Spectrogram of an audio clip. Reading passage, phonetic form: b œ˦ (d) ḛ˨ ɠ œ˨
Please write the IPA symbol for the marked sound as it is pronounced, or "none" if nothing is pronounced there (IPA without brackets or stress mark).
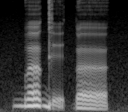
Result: ɡ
